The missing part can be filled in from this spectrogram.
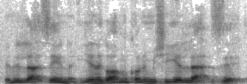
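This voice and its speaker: Male religious teacher, lecture delivery, slightly high pitch, slow recited quotes, plain explanations. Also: steady tone, warm tone. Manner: rhetorical questions to listeners. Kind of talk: explanatory lecture on Arabic text.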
